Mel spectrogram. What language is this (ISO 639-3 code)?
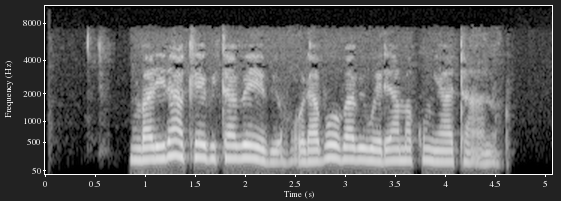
lug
